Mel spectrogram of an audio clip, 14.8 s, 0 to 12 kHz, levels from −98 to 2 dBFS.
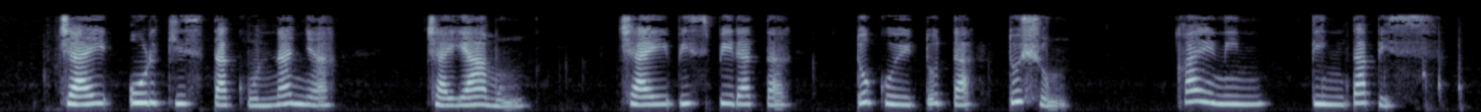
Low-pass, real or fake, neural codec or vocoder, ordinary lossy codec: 7.2 kHz; real; none; MP3, 96 kbps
